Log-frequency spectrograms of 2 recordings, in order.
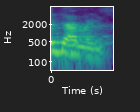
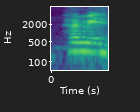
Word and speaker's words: Jamel: Yamel, ¿cómo se pronuncia? ¿Jamel o Yamel? Jamel, doctora.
